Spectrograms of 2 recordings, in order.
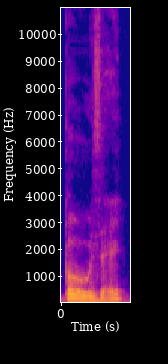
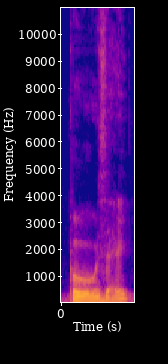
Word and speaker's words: poser: So for example, in a minute you'll see poser, poser, so with a single S, like a Z.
